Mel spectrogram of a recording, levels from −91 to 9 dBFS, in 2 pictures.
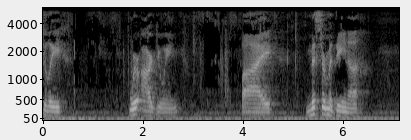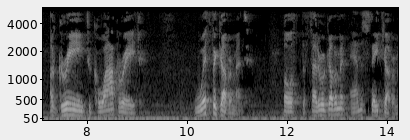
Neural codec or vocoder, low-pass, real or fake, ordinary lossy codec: none; 5.4 kHz; real; AAC, 48 kbps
